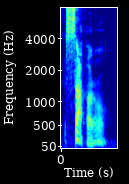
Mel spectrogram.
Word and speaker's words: Sapporo: Sega Sapporo, it's pronounced Sapporo.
